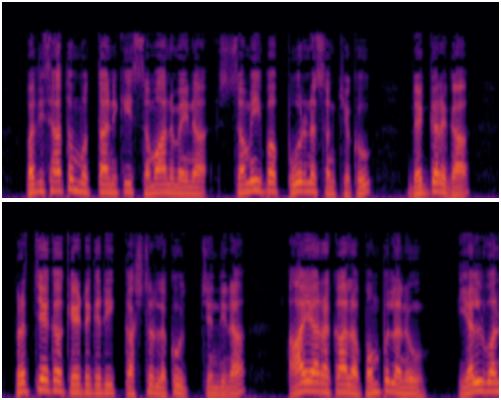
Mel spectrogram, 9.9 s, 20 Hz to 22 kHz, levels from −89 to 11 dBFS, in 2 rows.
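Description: From start to finish the speech carries plainly audible MP3 compression damage, likely from a low-bitrate encode, and the sound fits something around 48 kbps. Nothing comes through above 11.2 kHz, so the top end is simply gone. With bits that scarce, the encoder drops weaker frequency lines and lets them flicker in and out between frames, which gives the audio that watery, swirly texture and softens the attacks.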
